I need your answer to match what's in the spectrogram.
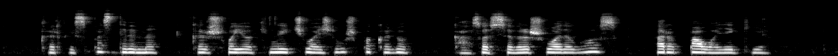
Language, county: Lithuanian, Tauragė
